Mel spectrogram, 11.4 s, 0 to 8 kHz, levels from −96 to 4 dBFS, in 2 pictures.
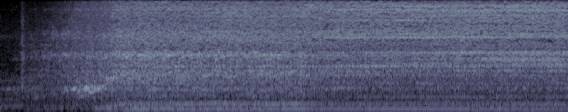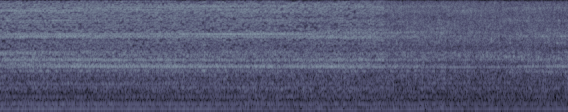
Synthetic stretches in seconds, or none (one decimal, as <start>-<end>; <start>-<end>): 0.0-2.8; 4.7-5.9; 8.1-10.1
